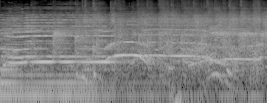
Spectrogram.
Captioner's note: audience applauds; audience cheers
